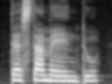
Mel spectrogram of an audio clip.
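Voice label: "testamentu", Sardinian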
